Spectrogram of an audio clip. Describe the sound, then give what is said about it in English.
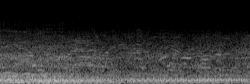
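The engines of four police motor scooters drone steadily on a highway during a demonstration, a continuous buzzing rumble that holds at a fairly loud level throughout, with an indistinct murmur of voices mixed underneath. “1, 2, 3, 4 police on motor scooters.”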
